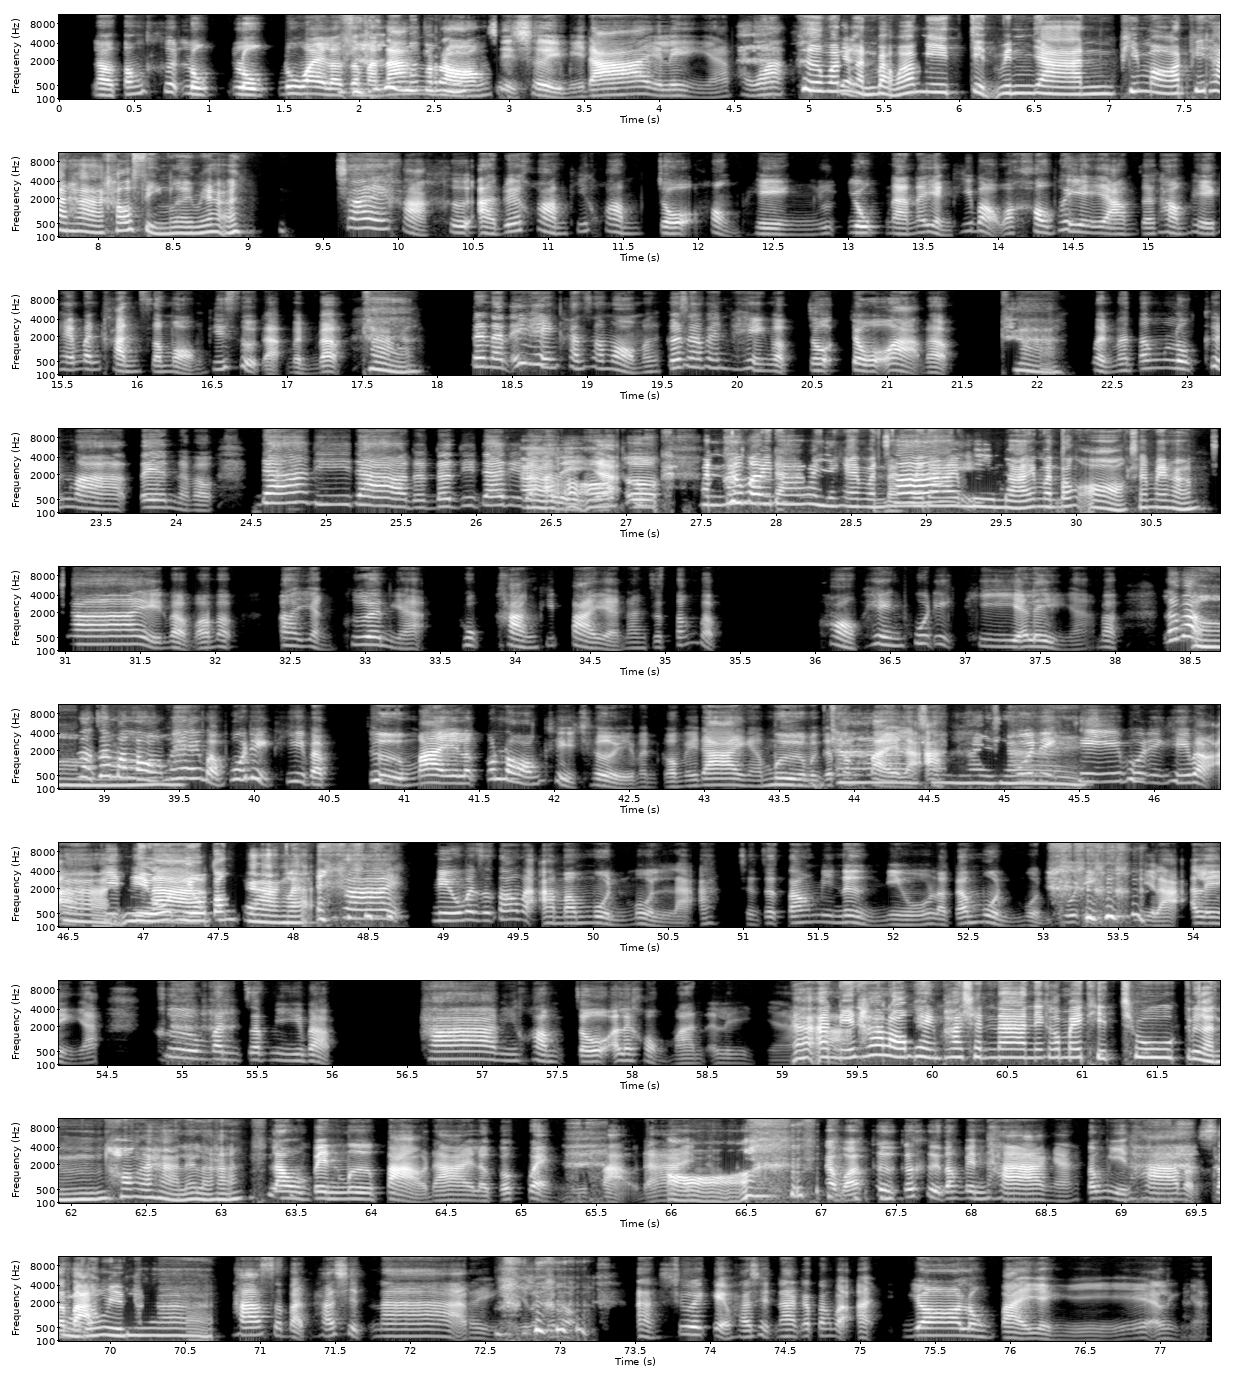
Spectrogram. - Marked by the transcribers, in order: chuckle; chuckle; other background noise; singing: "ด้าดีด้าว โด่ดาดีด้าดีด้าว"; singing: "พูดอีกที พูดอีกที"; laugh; laugh; chuckle; laugh; laugh
- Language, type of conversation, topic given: Thai, podcast, เพลงอะไรที่ทำให้คุณนึกถึงวัยเด็กมากที่สุด?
